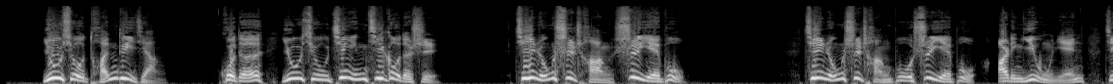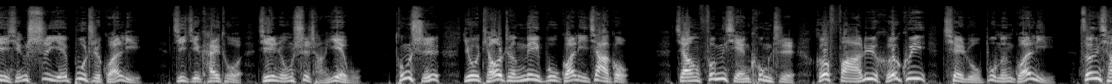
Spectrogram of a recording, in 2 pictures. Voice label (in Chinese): 男 颁奖; 某公司2015年优秀团队奖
